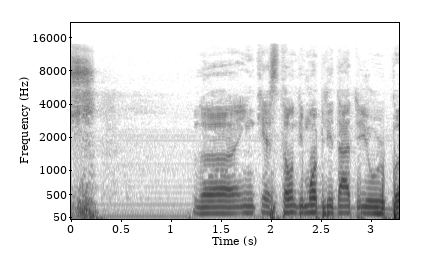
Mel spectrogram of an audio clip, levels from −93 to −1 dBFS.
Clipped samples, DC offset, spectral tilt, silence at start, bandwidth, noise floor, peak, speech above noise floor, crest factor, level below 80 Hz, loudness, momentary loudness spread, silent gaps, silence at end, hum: under 0.1%; under 0.1%; -6.5 dB/octave; 0 s; 14 kHz; -54 dBFS; -6 dBFS; 27 dB; 24 dB; -44 dBFS; -30 LUFS; 8 LU; none; 0 s; 60 Hz at -50 dBFS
